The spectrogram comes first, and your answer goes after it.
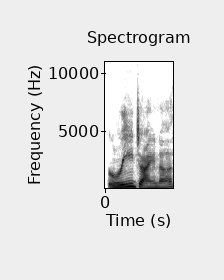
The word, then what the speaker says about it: Regina: would get into it let's go I'm from Regina Saskatchewan Canada and yes I said it right Reina Saskatchewan Canada um It's a Small Town in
